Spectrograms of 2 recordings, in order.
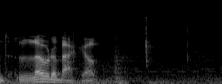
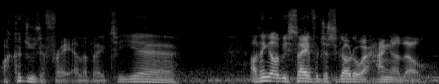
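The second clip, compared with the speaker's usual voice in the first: normal talking voice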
